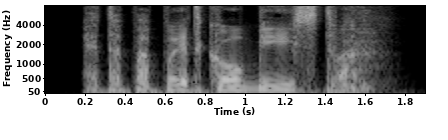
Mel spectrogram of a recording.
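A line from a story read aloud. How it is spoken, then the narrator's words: Secretary hissing. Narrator (Russian): шипел секретарь Орлова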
